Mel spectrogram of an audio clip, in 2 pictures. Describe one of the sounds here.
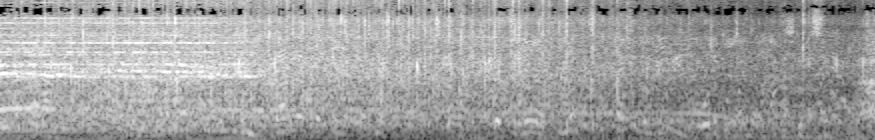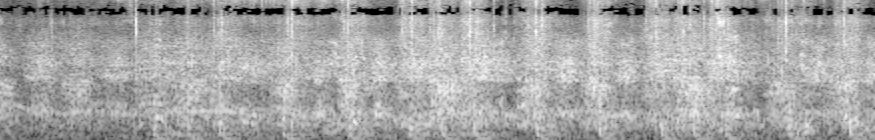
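Trumpets play a fanfare over the crowd.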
